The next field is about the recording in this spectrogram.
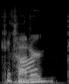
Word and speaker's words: Qatar: Or and Qatar or however you pronounce it. – Qatar.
